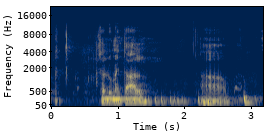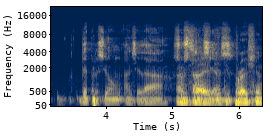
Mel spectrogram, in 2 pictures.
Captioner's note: Spanish language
